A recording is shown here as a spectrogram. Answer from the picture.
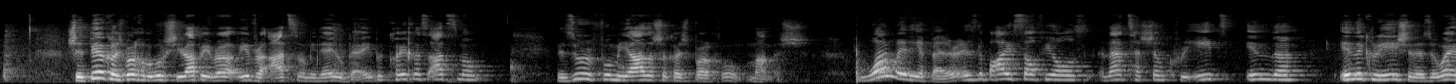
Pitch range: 180-260 Hz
